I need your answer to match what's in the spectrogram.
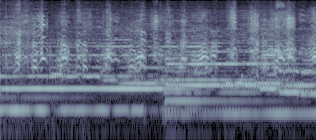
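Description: barnacle geese honking

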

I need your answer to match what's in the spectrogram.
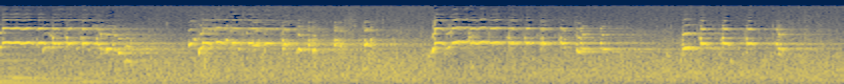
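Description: eagle calls

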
